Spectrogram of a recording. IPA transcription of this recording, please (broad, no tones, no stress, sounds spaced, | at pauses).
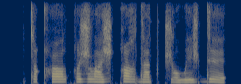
t ʏ qʰ uː lˠ q ʊ ʒ lˠ a ʒ q ə ʁ d a t t͡ʃ ɔ w e ʒ d ɛ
